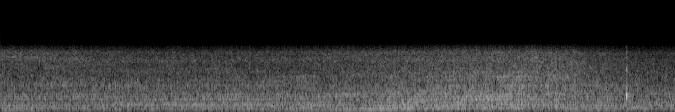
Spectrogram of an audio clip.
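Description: Car engine running while driving, heard from inside the cabin; its note rises a little under acceleration about four seconds in, then eases off. A short click near the end.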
